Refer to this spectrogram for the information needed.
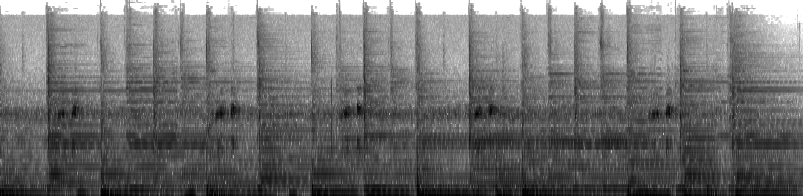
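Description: Frogs croak loudly in a steady, repeating rhythm, the throaty calls layered over one another with no talking.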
